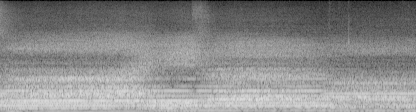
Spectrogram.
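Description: Church choir singing a choral anthem in long, held chords.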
